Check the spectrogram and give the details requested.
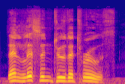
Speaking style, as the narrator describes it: said Sukaz, his voice raising

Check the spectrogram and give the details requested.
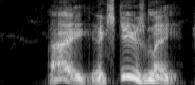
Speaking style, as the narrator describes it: shouted Matthews

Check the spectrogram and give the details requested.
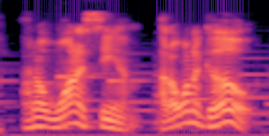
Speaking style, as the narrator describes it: exclaimed

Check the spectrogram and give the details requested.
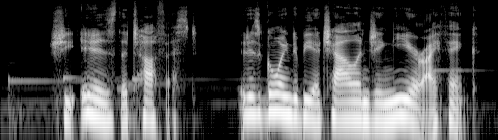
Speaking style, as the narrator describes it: Kai Kai said with a sigh

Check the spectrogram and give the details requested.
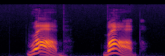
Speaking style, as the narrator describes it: She cried aloud

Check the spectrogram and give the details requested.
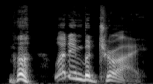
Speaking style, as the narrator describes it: cried the tinker

